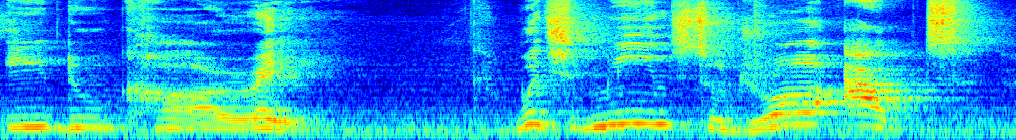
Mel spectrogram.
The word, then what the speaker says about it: educare: The word education comes from the Latin term educo or educare, pronounced educare, which means to draw out, to lead forth, or to rear out of.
